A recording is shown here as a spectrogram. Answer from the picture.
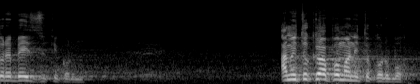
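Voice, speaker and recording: Background noise is noticeable throughout. Through it, a man's voice comes across. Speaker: Islamic preacher. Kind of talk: religious sermon. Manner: emotional, impassioned.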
